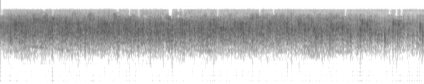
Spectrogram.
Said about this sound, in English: Give the Lord a clap with you, everybody.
